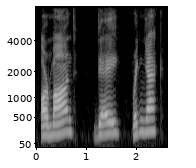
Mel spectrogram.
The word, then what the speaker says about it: Armand de Brignac: Okay, correct me if I have the pronunciation wrong. Armand de Brignac, is that correct? You nailed it. That's the perfect pronunciation.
